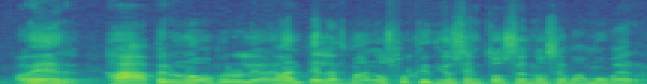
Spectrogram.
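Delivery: badgering worship-leader impression; pushy worship leader. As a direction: mimic a high, loud praise leader.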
